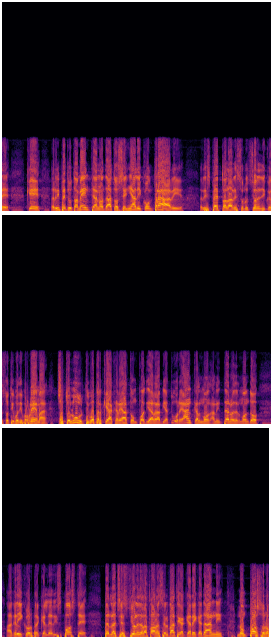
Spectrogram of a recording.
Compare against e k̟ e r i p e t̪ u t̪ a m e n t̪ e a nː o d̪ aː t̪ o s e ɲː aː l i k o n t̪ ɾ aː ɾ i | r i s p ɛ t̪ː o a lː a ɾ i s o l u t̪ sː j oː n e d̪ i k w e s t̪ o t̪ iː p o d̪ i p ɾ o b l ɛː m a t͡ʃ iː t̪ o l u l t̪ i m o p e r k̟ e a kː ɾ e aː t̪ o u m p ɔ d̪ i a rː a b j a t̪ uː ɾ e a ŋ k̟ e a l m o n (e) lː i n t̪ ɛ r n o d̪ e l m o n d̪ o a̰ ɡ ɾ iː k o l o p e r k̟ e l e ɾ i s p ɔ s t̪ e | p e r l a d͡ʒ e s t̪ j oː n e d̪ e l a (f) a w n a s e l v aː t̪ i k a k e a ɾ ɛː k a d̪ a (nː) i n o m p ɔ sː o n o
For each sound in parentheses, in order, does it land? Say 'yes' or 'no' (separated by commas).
no, yes, yes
